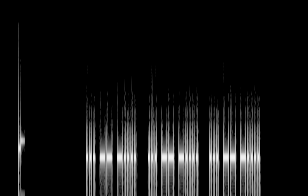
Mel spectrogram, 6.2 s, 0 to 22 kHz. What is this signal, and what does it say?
Morse code, heard as a keyed tone, about 34 wpm, 700 Hz. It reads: SM6 SM6 SM6
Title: Callsign Prefixes for Top 25 DXCC - Repeated 3x - 35wpm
